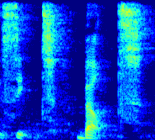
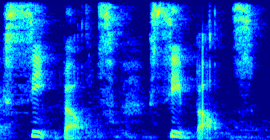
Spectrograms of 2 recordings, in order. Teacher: And also when you're saying the word seatbelts, actually you don't really have to say seat belt, okay? So you sort of like make that T a silent sound. It's more like seatbelts.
